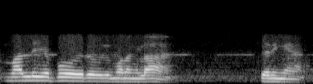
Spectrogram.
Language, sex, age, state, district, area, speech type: Tamil, male, 45-60, Tamil Nadu, Perambalur, rural, conversation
